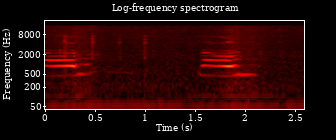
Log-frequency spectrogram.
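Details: Street cat in a group of street cats being fed and eating together; two clear, harmonic meows, the first short and falling, the second longer and drawn out, over a low steady background hum.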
